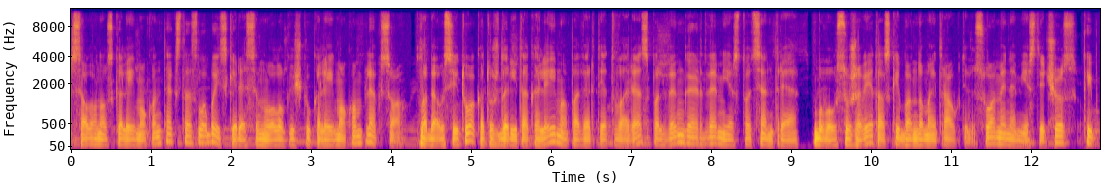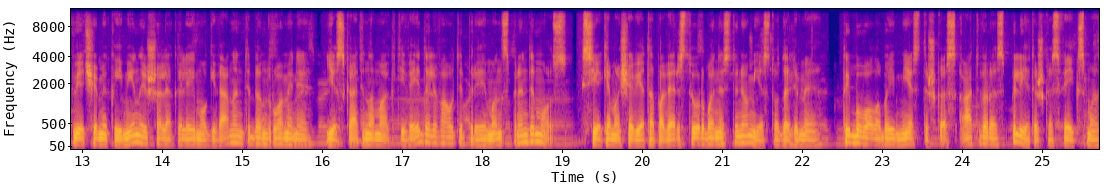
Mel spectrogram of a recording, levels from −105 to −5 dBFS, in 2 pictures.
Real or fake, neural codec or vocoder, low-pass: real; none; 10.8 kHz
